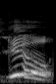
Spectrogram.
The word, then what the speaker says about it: Gil: And then you say Jill, and he goes, "It's Gil. It's pronounced Gil."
